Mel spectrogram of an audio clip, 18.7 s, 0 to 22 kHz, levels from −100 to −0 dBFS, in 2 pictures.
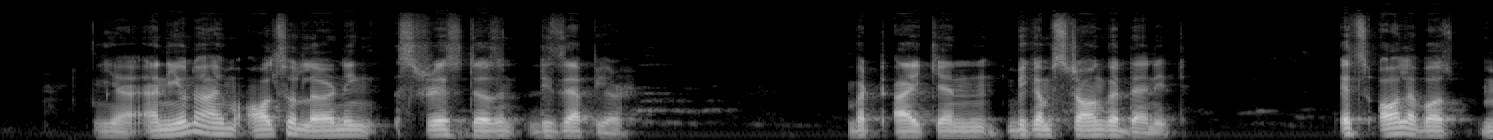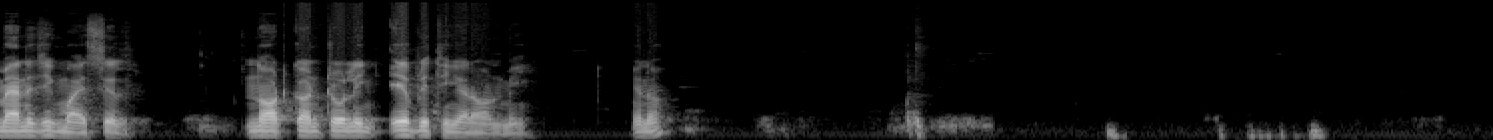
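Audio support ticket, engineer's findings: Sample clock jitter, 11.08 s to 17.47 s. Hiss and grit riding on the speech, strongest on loud and bright sounds, gone in pauses. Probable component: ADC/DAC clock. Timing wander of a few microseconds, error roughly 35 dB under signal. Unlike a fixed noise floor, it scales with waveform slope and never sits in the silences.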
